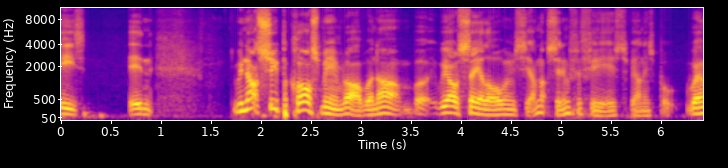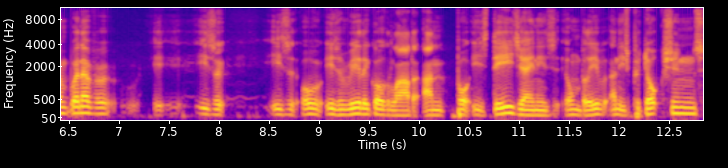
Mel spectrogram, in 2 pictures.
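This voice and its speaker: Speaking at a very fast pace, a man holds a medium pitch with ordinary pitch variation. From St Helens, northern England. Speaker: DJ. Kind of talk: podcast interview. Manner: animated.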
